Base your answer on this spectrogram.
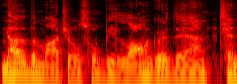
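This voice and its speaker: A man speaks at a moderate pace in a somewhat breathy, medium-pitched voice with ordinary pitch variation. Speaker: philosophy professor. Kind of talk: recorded lecture orientation.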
